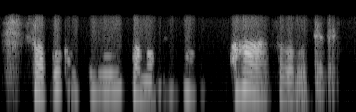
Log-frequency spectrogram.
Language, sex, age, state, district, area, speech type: Odia, female, 45-60, Odisha, Sundergarh, rural, conversation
